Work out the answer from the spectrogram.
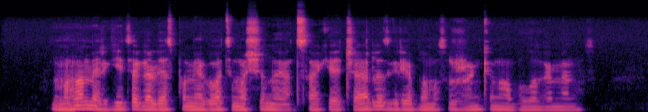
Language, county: Lithuanian, Alytus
